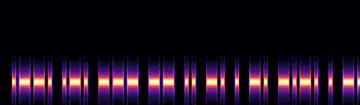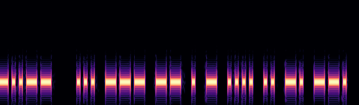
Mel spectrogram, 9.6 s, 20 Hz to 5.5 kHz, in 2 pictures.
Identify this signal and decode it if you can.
Morse code, heard as a keyed tone, about 25 wpm, 600 Hz. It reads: PROMINENCE, SOMETHING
